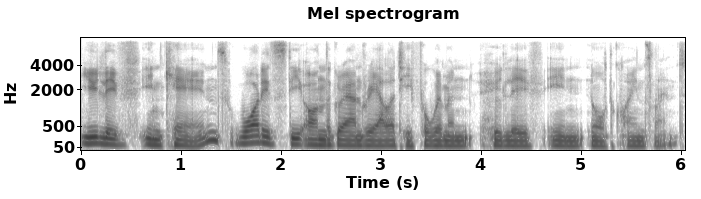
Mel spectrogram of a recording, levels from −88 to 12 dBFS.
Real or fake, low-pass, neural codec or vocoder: real; 7.2 kHz; none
